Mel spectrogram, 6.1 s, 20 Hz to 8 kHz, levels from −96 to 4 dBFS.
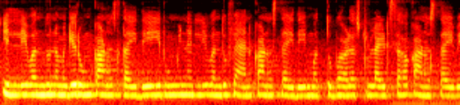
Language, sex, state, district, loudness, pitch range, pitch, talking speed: Kannada, female, Karnataka, Bidar, -18 LUFS, 215-230 Hz, 225 Hz, 185 wpm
